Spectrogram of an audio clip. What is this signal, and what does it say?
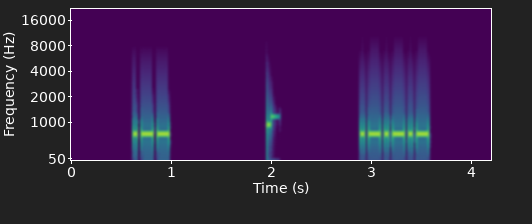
Morse code, heard as a keyed tone, about 30 wpm, 700 Hz. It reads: W .
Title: Single Character (Letter:Number:Punctuation:Prosign) Alt 30wpm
